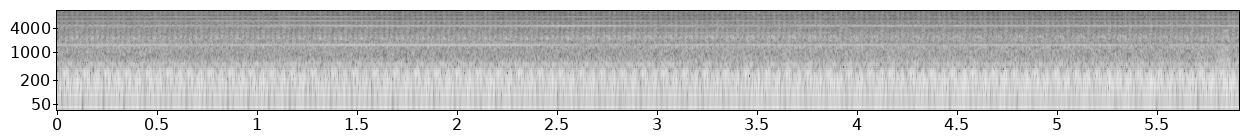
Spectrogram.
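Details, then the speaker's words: RHD turbo Honda B-series CRX (12.5:1 compression, stock sleeves, Hondata S300, E85, maxed 1000cc injectors) just after a cold start: a steady, even idle sitting a little high, since there is no idle control valve. "idles a little high but since there's no idle control valve it'll actually cold start like this so in a Honda a little bit higher idle rpm isn't a big deal"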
